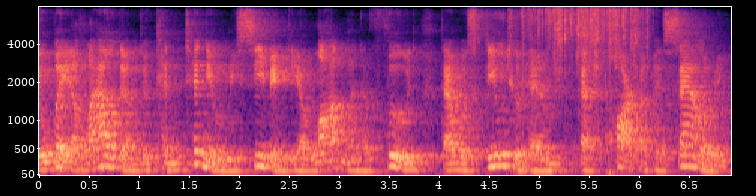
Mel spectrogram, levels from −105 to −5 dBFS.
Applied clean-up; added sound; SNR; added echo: none; Coin (dropping); 11 dB; reverberation time 0.9 s.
